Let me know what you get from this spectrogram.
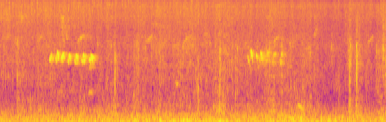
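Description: A bird gives a short, rapid trill twice, about a second in and again near four seconds, over a steady low rumble with a few faint clicks as bicycles roll along a dirt path.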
